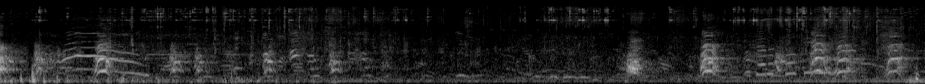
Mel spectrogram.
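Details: A corgi at a corgi meetup group gives short, sharp barks and yips amid a busy mix of voices.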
